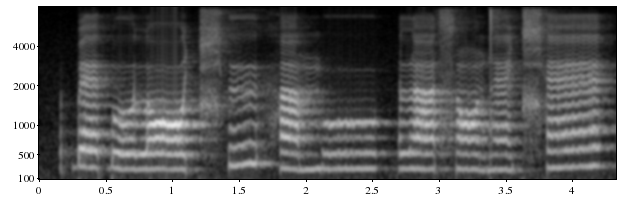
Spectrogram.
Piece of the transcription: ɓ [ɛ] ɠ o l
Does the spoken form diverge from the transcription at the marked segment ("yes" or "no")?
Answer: no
